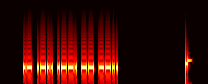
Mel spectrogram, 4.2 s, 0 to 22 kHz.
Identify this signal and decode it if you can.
Morse code, heard as a keyed tone, about 36 wpm, 700 Hz. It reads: ALPMZ
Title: Code Groups - 5 Letter:Numbers - 35wpm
